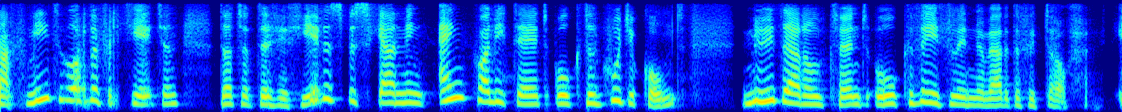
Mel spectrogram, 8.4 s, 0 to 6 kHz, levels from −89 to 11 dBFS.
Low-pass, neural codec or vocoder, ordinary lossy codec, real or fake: 5.4 kHz; codec, 16 kHz, 0.5 kbps, FunCodec, trained on Chinese and English, 25 frames a second; none; fake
